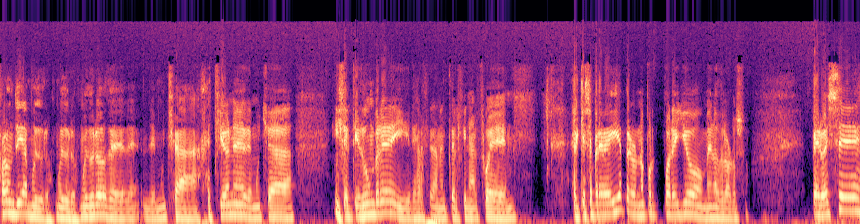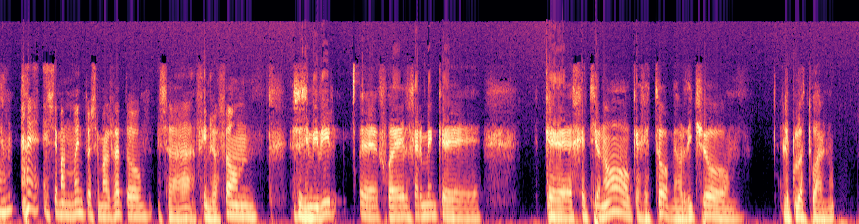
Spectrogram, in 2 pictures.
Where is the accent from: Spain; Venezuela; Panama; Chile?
Spain; San Fernando, Andalusia; de mi ciudad, de mi pueblo, de mi vida, ¿no?, que es San Fernando, ¿no?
